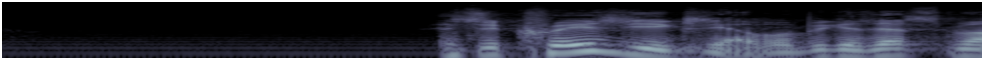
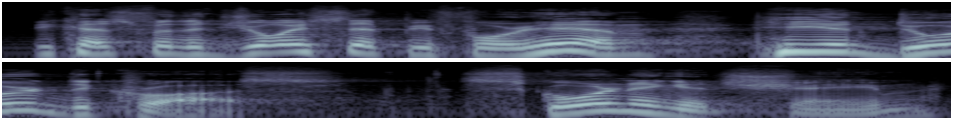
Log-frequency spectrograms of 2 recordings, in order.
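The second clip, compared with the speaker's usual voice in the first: louder, building scripture proclamation; scripture reading; 3 semitones higher, 7 dB louder than usual. Acted. Preacher reading Hebrews to the congregation, building proclamation. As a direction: proclaim the verse with mounting force. Reads scripture with rising force.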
